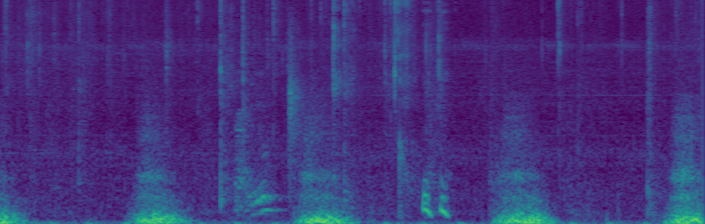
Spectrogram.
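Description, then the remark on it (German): A jaguar just sedated by researchers so they could fit it with a transmitter collar breathes heavily and slowly, with four deep, rumbling breaths at a steady rhythm and a few brief higher grunts between them. No one speaks. “Oh Gott, ist das ein schwer atmender Jaguar? Ja, habe ich selbst aufgenommen.”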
